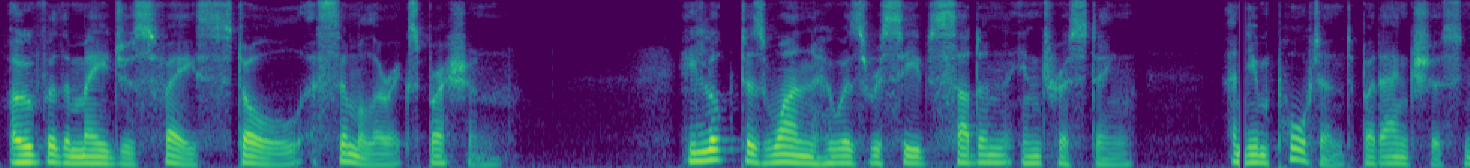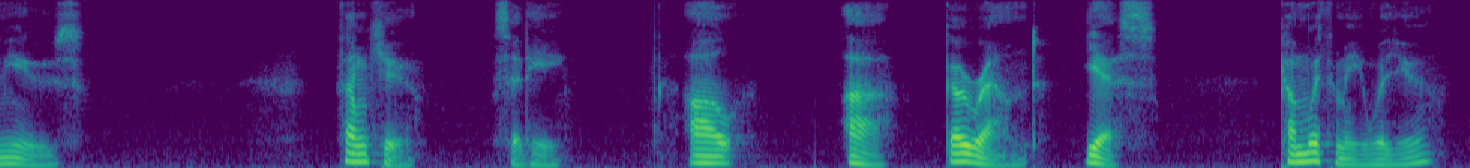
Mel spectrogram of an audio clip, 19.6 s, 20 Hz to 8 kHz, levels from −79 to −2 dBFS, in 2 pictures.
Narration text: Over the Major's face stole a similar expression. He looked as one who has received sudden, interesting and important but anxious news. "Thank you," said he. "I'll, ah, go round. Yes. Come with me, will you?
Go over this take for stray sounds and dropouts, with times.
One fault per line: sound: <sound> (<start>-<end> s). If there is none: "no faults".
sound: dropout (8.3-8.3 s)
